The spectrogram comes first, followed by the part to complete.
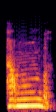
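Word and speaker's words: thumb: next अभ अ थम य ब जो लास्ट में आ रहा है उसको एक्चुअली ब नहीं पढ़ना चाहिए साइलेंट है आप कैसे पढ़ोगे थम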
